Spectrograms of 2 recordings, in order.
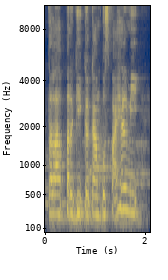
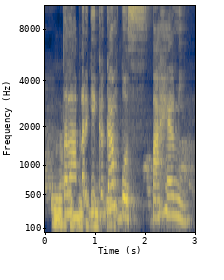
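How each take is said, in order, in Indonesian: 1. 'Pak Helmi' langsung menyambung dari 'kampus'. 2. Ada jeda yang memisahkan 'Pak Helmi' dari 'kampus'. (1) "Bukan gini" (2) "intonasinya harus pas"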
